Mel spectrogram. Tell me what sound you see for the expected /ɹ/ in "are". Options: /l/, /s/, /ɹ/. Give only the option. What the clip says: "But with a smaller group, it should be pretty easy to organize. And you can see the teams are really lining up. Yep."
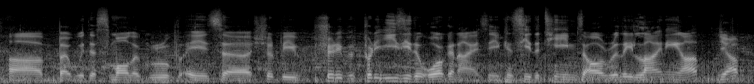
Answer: /l/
